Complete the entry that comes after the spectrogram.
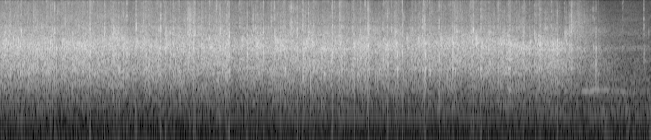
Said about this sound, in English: So let's give her a round of applause, Brooke Rodriguez.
